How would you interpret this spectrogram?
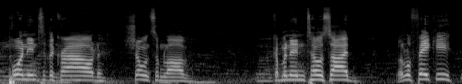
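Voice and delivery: hammed-up Aussie announcer; Australian accent. Commentator calling pass two in mock Australian accent. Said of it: "try to do our Australian accents".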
